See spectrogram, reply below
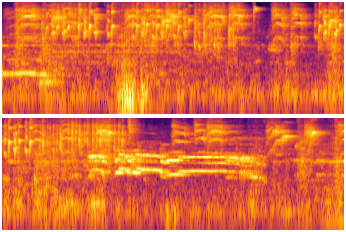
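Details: In a sunbird colony, metallic green birds chatter at each other. Fast, high squeaky twitters run continuously, with some lower, clearer piping notes toward the end.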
